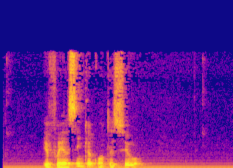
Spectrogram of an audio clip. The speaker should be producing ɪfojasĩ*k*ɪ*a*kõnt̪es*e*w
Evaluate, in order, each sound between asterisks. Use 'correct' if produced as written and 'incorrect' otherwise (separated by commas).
correct, correct, correct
